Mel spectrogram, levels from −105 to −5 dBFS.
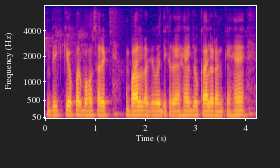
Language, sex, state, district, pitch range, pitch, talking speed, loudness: Hindi, male, Jharkhand, Garhwa, 110-115 Hz, 110 Hz, 200 wpm, -20 LUFS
